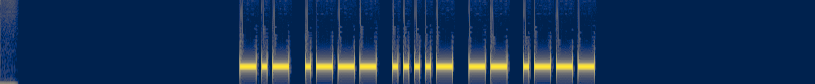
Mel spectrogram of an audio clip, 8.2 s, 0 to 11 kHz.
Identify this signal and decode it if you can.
Morse code, heard as a keyed tone, about 22 wpm, 700 Hz. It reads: KJ4MJ
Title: USA Call Signs - 5 Characters - Repeated 2x - 22wpm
